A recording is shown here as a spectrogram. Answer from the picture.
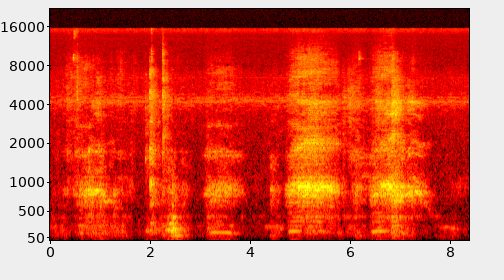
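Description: An elderly man lying in bed breathing noisily: a run of rough, low, voiced breaths, about one every second or two.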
